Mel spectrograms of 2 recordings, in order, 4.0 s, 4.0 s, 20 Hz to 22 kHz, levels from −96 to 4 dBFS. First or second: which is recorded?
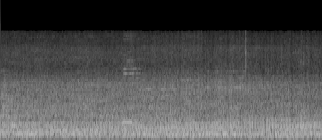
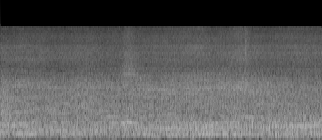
first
